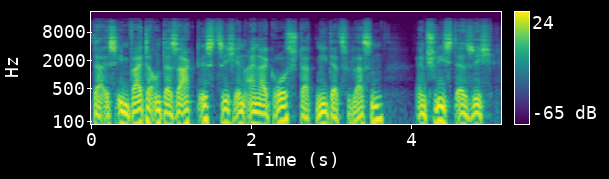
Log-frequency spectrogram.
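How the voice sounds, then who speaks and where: Deep-voiced male documentary narrator. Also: animated, moderate pace. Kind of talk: scripted documentary audiobook narration.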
